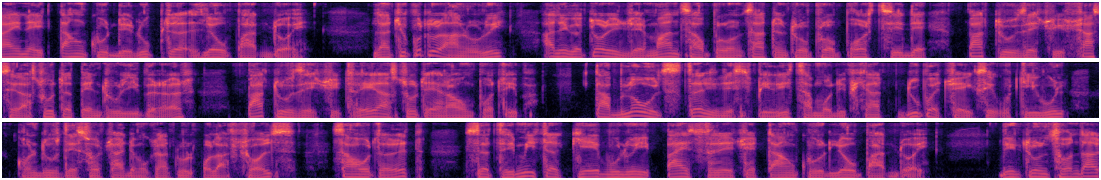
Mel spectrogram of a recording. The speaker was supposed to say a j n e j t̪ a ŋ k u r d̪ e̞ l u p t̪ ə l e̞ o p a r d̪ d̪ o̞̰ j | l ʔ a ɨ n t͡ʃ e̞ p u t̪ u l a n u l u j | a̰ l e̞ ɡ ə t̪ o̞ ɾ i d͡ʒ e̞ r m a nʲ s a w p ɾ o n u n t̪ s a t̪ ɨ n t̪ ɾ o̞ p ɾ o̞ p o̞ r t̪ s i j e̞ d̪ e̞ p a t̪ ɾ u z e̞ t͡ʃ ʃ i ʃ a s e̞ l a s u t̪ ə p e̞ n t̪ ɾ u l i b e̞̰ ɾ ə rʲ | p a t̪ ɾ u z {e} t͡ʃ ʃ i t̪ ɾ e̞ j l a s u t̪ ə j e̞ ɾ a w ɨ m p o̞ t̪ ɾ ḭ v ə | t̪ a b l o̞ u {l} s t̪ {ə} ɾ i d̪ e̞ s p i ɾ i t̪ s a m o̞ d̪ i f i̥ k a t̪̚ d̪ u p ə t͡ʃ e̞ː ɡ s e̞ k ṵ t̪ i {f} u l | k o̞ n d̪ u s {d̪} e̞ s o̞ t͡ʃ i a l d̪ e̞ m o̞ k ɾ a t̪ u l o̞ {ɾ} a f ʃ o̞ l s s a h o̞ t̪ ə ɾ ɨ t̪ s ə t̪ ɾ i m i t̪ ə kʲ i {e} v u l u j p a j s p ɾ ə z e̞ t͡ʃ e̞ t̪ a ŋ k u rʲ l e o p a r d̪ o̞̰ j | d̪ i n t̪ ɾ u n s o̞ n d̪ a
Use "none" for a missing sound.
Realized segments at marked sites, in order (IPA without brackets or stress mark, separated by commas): e, l, ə, v, d̪, l, e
